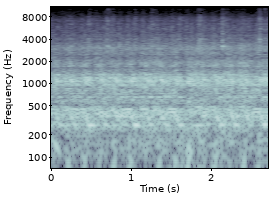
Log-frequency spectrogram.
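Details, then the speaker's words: Tractor started cold, sluggish labored cranking with uneven chug about four beats a second, a spot sounding almost dead before catching; starter suspected to be giving up, not confirmed. "It has a place in it that sounds like it's dead almost. Almost. It'll come into it."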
